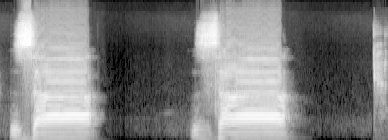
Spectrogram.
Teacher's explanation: জিহ্বার আগা সামনের নিচের দাঁতের গোড়ার সঙ্গে লাগাতে হবে। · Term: ঝা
